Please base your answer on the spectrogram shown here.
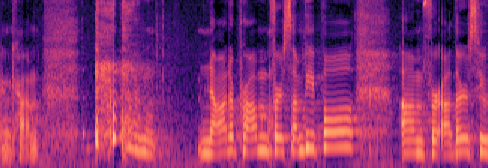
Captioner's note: coughs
